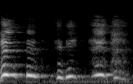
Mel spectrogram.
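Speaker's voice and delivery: high, jerky mock sobs; hammed-up sobbing noise; imitated crying. Driver crying while phoning her husband, imitated sobs. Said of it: "you know, that crying".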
